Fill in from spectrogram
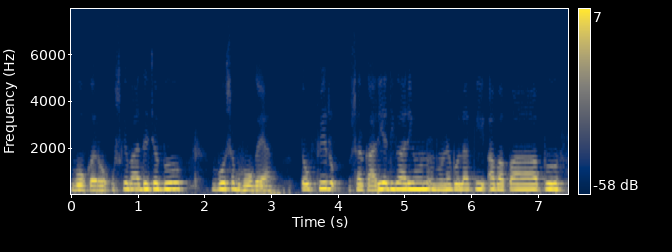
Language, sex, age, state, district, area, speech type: Hindi, female, 18-30, Madhya Pradesh, Ujjain, rural, spontaneous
